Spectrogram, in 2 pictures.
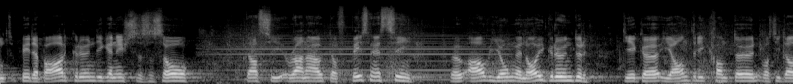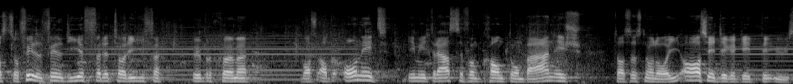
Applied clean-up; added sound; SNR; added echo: none; Bathtub (filling or washing) + Bowed string instrument; 19 dB; none.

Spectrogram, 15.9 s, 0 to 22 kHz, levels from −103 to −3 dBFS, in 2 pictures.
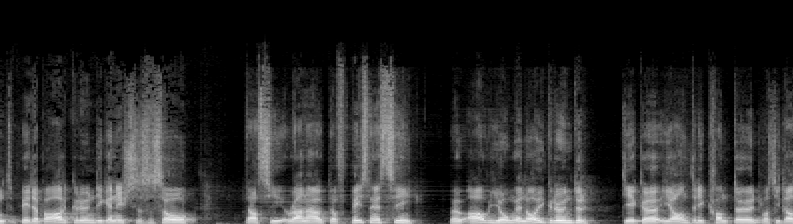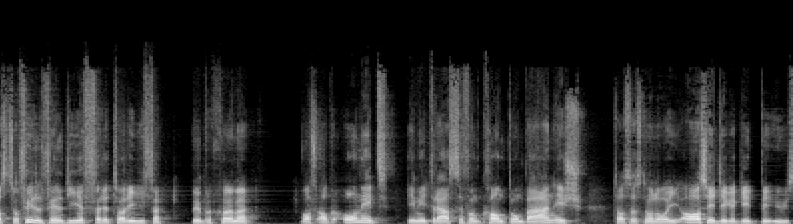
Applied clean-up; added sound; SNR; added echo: neural mask model DeepFilterNet 3.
